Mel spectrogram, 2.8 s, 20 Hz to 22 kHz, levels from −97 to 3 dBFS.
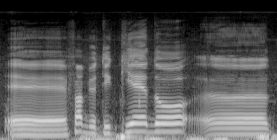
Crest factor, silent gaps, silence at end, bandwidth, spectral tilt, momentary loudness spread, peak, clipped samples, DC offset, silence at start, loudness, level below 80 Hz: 12 dB; none; 0 s; 11.5 kHz; -6 dB/octave; 6 LU; -6 dBFS; under 0.1%; under 0.1%; 0 s; -19 LUFS; -30 dBFS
